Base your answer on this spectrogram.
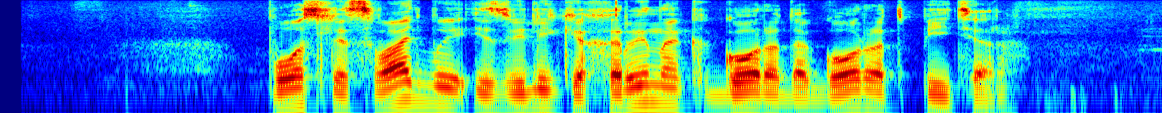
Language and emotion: Russian, positive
